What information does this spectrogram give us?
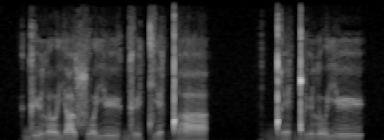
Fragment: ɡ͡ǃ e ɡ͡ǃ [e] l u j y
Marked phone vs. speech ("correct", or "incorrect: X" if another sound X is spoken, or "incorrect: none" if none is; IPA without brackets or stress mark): incorrect: y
